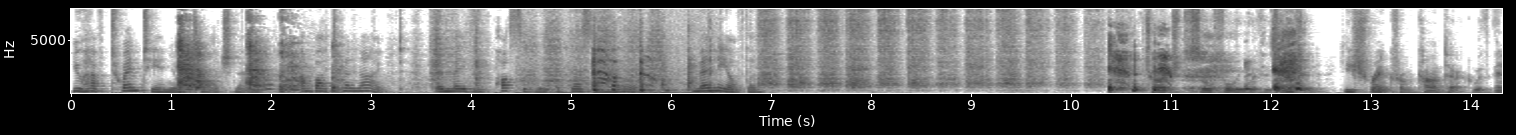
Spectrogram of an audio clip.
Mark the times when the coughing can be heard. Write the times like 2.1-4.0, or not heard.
1.1-2.7, 5.2-6.5, 10.3-12.3.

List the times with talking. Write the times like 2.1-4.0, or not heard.
0.0-7.0, 10.6-14.2.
